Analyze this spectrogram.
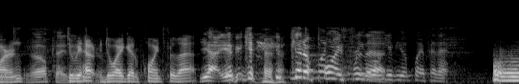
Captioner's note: laughter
